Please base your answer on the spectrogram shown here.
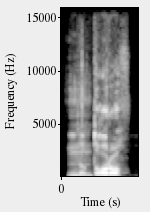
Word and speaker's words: Del Toro: Del Toro?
